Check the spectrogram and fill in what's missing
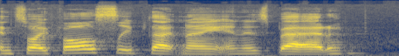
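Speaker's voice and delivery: ordinary talk, nothing marked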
